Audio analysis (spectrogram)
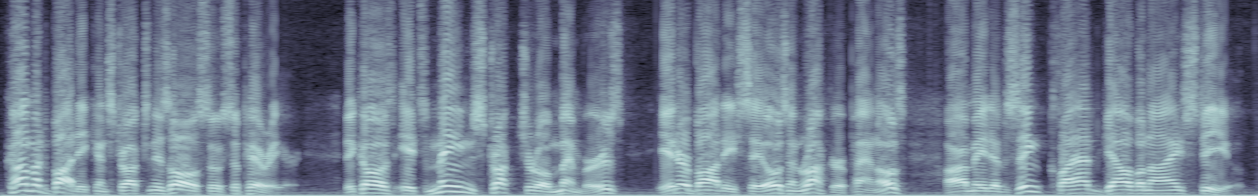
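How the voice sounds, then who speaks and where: A man's voice: mid-range voice, fairly bright tone, low-quality recording. An American man reading scripted 1960s sales-film narration in a polished, emphatic announcer manner, on a vintage record.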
